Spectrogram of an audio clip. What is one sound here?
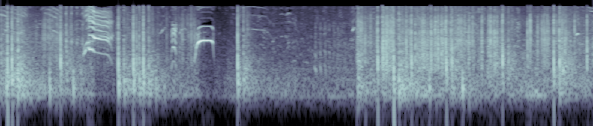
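Fireworks pop and crackle outdoors.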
